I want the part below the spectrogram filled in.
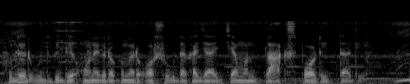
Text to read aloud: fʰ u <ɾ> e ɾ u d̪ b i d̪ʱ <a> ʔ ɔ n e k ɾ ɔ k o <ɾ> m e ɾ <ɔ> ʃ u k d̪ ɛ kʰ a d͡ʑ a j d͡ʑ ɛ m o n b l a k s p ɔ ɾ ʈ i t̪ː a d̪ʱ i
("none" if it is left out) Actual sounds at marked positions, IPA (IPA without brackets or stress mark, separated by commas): l, e, none, ɔ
